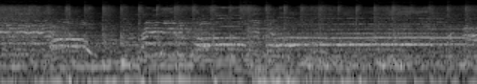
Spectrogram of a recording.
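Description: Live pop music: women singing into microphones over a band backing with a steady bass, holding one long note through the second half.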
